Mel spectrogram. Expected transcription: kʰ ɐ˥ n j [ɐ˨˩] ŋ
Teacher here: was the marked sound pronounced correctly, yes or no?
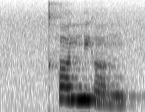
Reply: yes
